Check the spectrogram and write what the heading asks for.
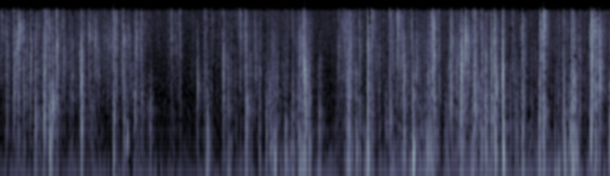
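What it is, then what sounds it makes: Plastic-wrapped sponge scourer pack crinkling. Fingertips squeeze and rub a clear plastic-film pack of sponge scourers held in both hands. Dense, sharp crackles and crinkles snap across a broad range, with some louder pops standing out from softer rustling. Each crackle ends almost instantly, with no ring after it.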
